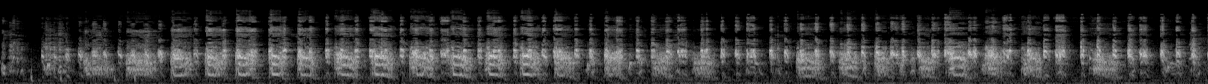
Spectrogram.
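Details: Loud chukar partridge calling: rapid, hoarse clucking notes, about three per second, running without pause through a long excited series.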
